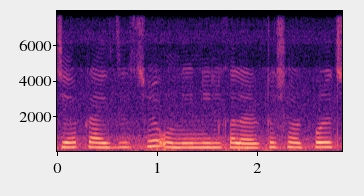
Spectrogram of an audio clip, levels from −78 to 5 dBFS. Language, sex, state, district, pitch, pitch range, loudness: Bengali, male, Tripura, West Tripura, 260 Hz, 250-270 Hz, -13 LUFS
